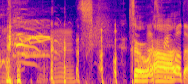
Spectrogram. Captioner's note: laughter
